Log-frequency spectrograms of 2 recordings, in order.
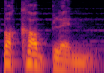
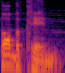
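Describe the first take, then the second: First: It is said with a middle 'koh' and 'blin' ending. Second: It is said with a middle 'bah' and 'kin' ending. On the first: This is how the speaker says it now. The speaker calls it right. "Now I say Bokoblin" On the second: This is how the speaker used to say it. The speaker calls it wrong. "I thought I called them Bobakins"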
